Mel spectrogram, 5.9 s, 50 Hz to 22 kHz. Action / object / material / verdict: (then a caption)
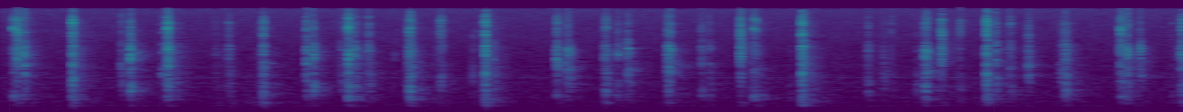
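tap / plastic mechanical keyboard / plastic / none. Fingertips type fast on a full-size black mechanical gaming keyboard with plastic keycaps and a hollow body, producing about 27 quick, bright clacks. Each keystroke is short and crisp with almost no ring and no low-end thump, set against a quiet background.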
